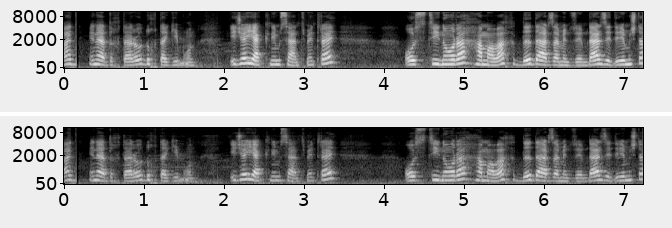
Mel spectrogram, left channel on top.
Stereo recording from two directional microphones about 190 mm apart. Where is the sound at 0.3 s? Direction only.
25° left (ahead or behind).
